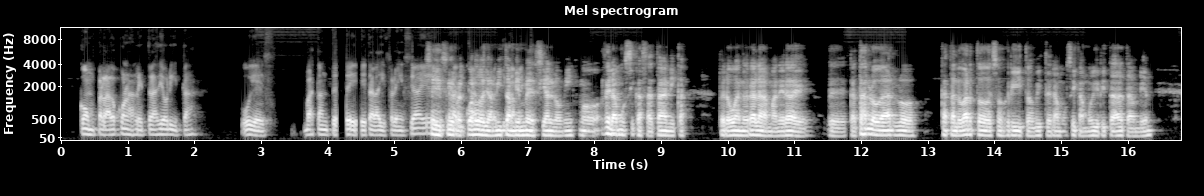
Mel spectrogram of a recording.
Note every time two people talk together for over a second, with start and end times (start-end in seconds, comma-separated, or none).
5.5-7.1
